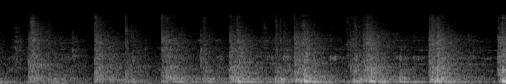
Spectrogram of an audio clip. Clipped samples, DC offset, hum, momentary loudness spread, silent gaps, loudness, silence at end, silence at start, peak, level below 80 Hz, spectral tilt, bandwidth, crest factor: under 0.1%; under 0.1%; none; 10 LU; none; -33 LUFS; 0 s; 0 s; -10 dBFS; -52 dBFS; -6.5 dB/octave; 11.5 kHz; 22 dB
